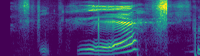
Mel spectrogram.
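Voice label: "yu3xie2", Mandarin Chinese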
